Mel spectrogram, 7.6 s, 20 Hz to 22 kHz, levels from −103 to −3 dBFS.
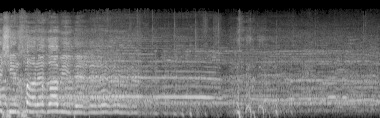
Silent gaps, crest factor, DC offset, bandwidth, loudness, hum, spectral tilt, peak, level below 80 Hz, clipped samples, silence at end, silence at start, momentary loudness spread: none; 22 dB; under 0.1%; 16 kHz; -23 LUFS; none; -2.5 dB/octave; -2 dBFS; -56 dBFS; under 0.1%; 0 s; 0 s; 16 LU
